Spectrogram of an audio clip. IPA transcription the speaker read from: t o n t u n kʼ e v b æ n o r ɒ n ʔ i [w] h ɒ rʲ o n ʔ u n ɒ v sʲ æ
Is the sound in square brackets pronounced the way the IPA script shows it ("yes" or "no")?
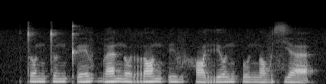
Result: no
